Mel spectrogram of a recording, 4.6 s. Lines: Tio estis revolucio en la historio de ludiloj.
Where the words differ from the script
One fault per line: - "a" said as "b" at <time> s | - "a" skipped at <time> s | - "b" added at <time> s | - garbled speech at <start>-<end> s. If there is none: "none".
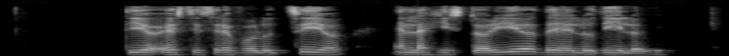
none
